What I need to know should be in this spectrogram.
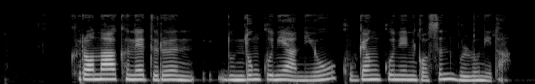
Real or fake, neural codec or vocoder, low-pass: real; none; 10.8 kHz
